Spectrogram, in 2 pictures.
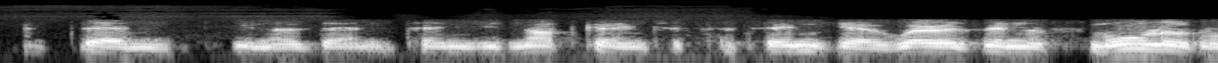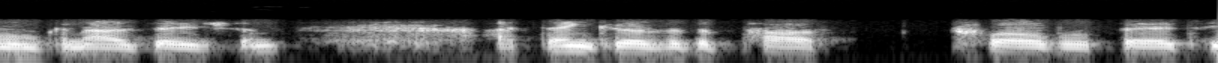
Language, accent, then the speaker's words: English; South Africa; moved away as an adult; now in United Kingdom; I grew up and lived in South Africa most of my life, and we immigrated to the UK in 2007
